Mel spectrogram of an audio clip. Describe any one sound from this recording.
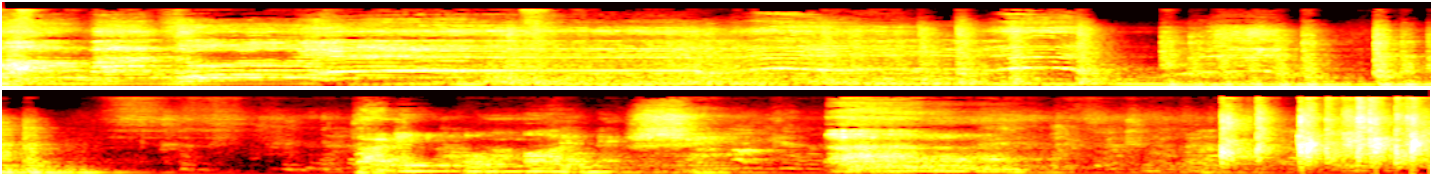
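A band plays an electric guitar and a double bass.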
